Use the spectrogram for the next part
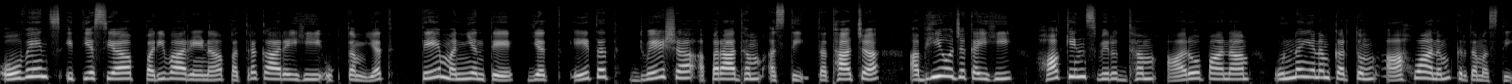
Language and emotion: Sanskrit, neutral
